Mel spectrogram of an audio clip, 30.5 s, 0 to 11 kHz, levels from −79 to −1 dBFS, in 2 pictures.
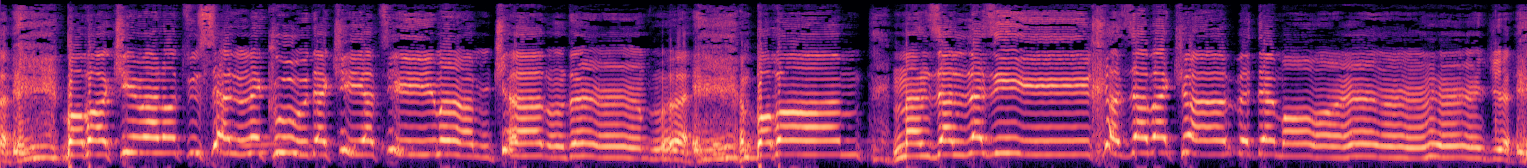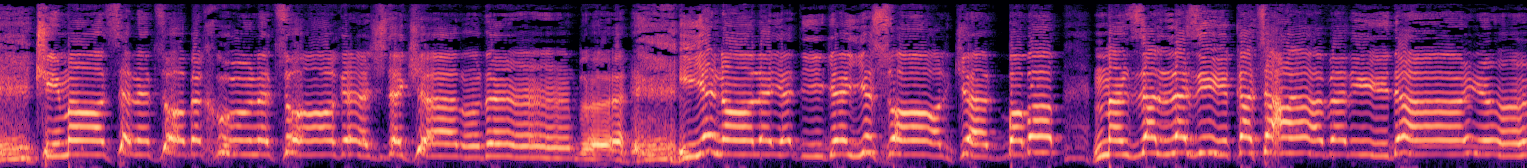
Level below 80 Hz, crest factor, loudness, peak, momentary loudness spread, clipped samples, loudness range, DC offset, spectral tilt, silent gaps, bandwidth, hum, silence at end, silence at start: -48 dBFS; 12 dB; -12 LUFS; 0 dBFS; 5 LU; under 0.1%; 2 LU; under 0.1%; -3 dB/octave; none; 10.5 kHz; none; 0 s; 0 s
